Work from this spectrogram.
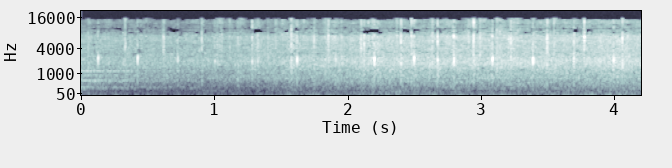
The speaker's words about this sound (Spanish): Un aplauso para la Virgen María, un aplauso para el Señor.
